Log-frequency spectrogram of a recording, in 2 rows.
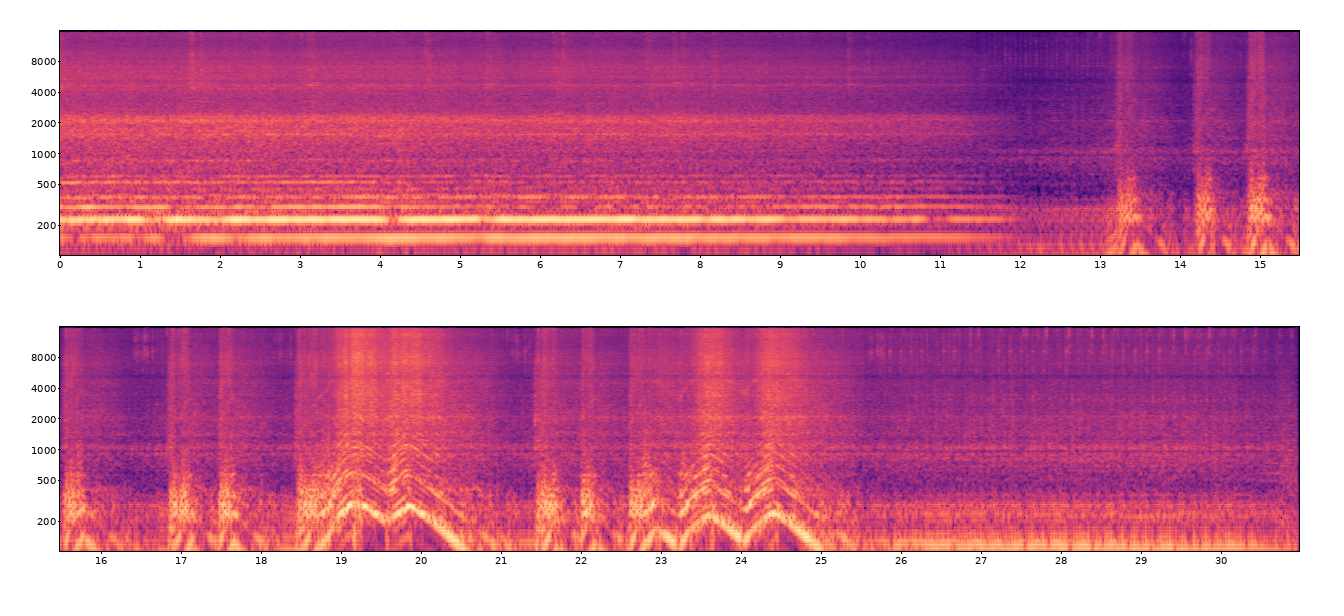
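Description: Yamaha XJR1200's air-cooled inline-four running through Sato Racing oval titanium aftermarket exhausts. It idles steadily, then breaks off about twelve seconds in. A run of short throttle blips follows, then four sharp revs that rise and fall back in two pairs, before it settles to idle again.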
